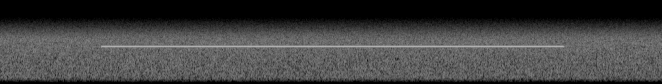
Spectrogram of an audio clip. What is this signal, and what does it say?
A steady tone, with radio hiss. There is no code.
